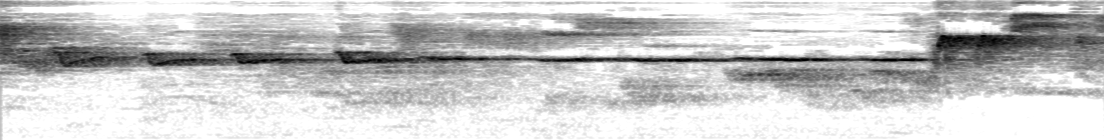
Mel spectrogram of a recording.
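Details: Munia singing a long, thin, high whistled note held steady with small upward steps, then jumping higher near the end into buzzy, shrill notes.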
